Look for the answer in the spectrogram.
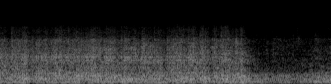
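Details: Washing machine on drain program P, with water added to the drum after coming out of storage. Steady whooshing pump with even water noise settling lower; it was very noisy running empty and works normally once it has water.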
